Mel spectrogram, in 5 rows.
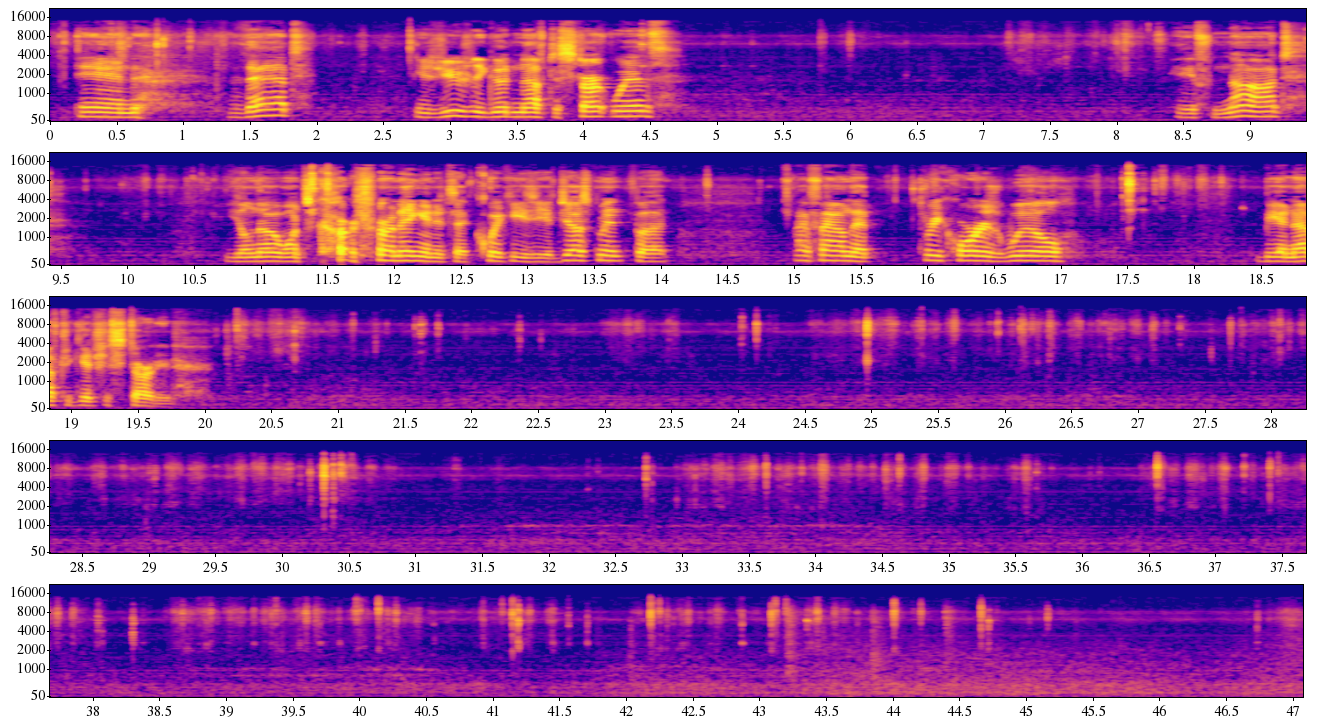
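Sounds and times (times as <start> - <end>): small metal parts being handled: 17.2 - 18.5, 20.1 - 30.8, 32.7 - 35.8, 36.4 - 45.1.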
